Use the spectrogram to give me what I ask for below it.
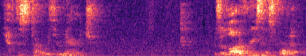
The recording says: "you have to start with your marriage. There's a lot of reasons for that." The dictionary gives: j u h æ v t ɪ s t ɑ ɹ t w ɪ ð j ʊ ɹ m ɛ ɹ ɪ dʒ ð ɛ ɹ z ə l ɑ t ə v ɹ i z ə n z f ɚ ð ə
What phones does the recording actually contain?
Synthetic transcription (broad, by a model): j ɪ h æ f t ɪ s t ɑ ɹ t w ɪ ð j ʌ ɹ m ɛ ɹ ɪ dʒ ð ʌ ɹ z ə l ɑ t ə v ɹ i z ə n z f ɚ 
